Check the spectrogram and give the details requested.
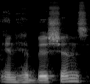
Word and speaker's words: inhibition: as an adjective or inhibitions is a noun notice that this h is silent normally but for some reason when it turns into a noun the h becomes pronounced in inhibition here you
